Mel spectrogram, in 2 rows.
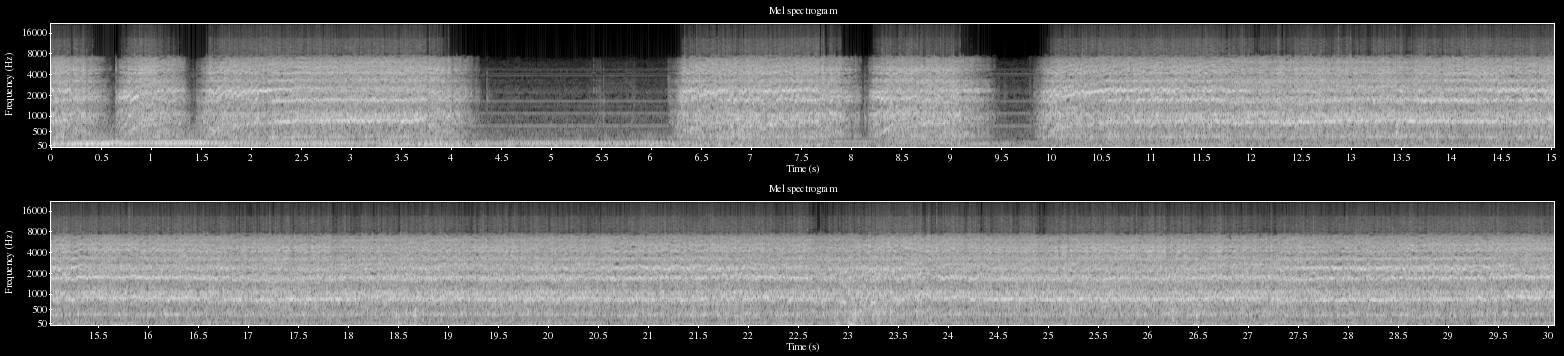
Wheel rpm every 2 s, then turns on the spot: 100, 200, 20, 130, 90, 180, 220, 220, 230, 230, 220, 230, 220, 220, 220.
8-10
